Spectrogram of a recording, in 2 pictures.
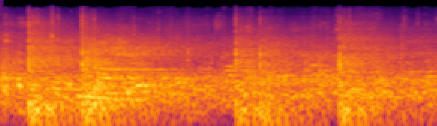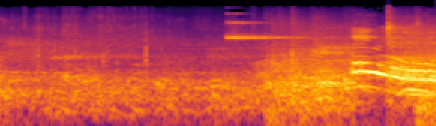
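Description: Basketball bounced on a hardwood gym floor, a sharp thud about once a second, in a large echoing hall with spectators talking. A brief high-pitched tone sounds about a second before the end.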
